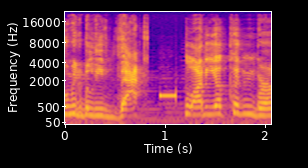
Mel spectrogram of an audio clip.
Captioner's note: beep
